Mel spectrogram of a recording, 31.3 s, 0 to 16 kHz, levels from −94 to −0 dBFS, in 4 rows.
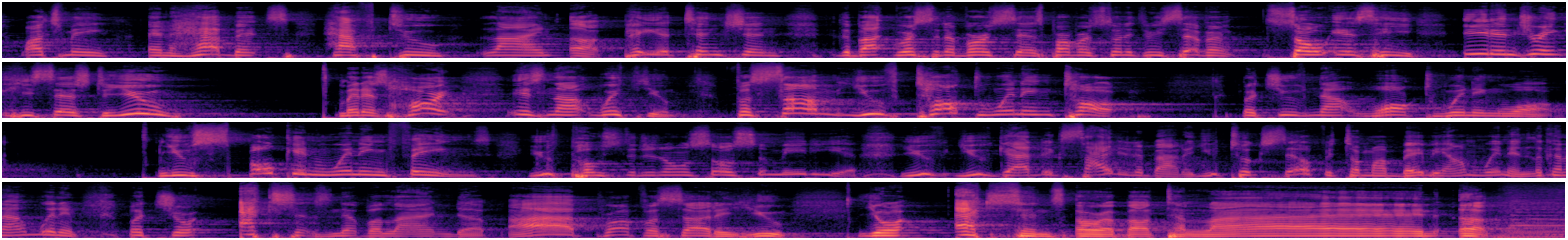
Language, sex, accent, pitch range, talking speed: English, male, American, 175-240 Hz, 180 wpm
